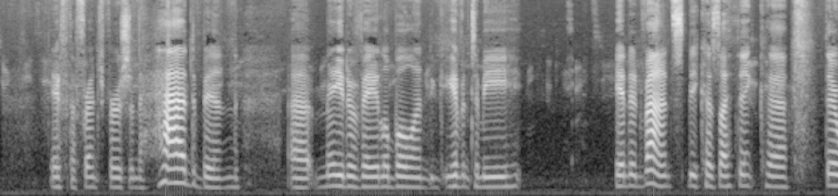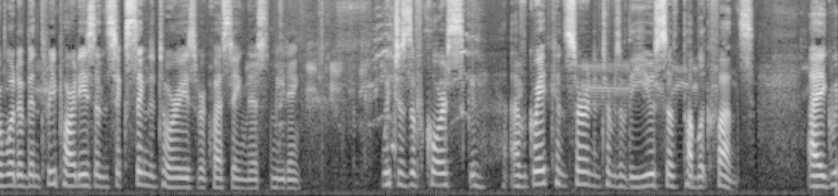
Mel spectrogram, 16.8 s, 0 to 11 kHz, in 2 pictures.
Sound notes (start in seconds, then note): 1.8 speaking French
